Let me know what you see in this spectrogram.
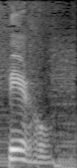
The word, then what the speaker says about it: perro: Só que na língua ele falava pero. – Pero, né? Aham. Sim, pero. Perro. Perro.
